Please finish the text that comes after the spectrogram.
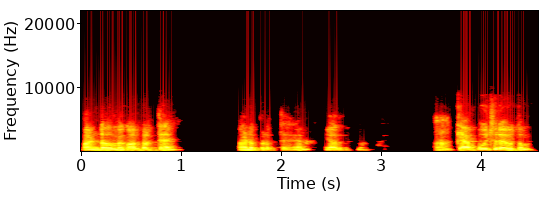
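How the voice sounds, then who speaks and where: Male teacher, slightly high voice, drills students with repeated questions, dull lo-fi recording. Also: sing-song, fairly quick, husky. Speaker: Sanskrit grammar teacher. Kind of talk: classroom lesson, questioning students. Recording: dull lo-fi sound.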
